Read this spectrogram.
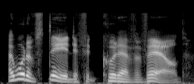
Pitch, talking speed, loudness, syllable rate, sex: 140 Hz, 275 wpm, -17 LUFS, 6.2 syllables/s, male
